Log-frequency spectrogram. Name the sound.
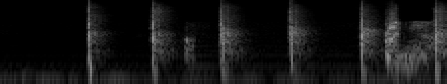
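person clapping hands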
